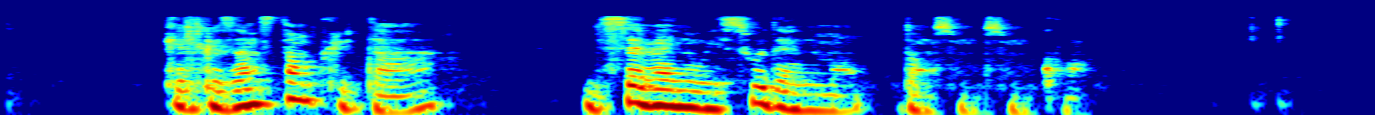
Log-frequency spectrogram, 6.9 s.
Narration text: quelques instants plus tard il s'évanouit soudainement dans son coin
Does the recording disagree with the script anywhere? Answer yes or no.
yes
